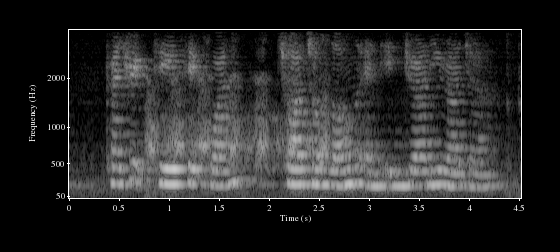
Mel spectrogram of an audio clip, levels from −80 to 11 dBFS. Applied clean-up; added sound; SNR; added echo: none; Bark; 11 dB; reverberation time 0.4 s.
